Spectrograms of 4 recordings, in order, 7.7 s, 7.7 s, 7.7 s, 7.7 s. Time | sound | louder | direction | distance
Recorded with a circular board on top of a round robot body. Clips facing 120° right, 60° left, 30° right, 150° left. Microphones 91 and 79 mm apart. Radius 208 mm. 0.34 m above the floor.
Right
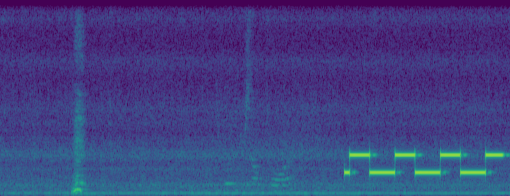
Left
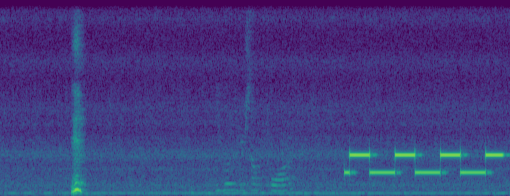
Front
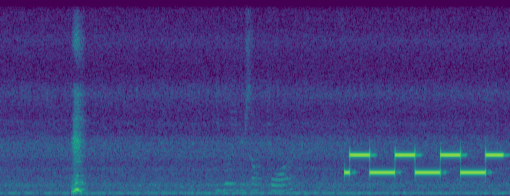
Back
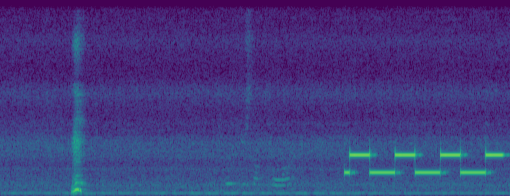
1.1 | breathing | left 9 dB, back 1 dB | 70° left | 1.3 m
3.2 | a woman speaking | left 2 dB, front 3 dB | straight ahead | 6.5 m
5.2 | an alarm | right 6 dB, front 6 dB | 80° right | 0.8 m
